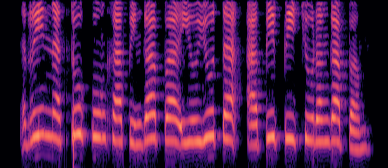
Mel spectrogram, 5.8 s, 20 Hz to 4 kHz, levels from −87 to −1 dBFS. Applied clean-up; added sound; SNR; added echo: none; none; none; none.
